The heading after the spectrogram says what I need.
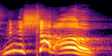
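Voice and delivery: high, drawn-out, loud dismissal; exasperated mock scolding. Fan fed up with singer's posts, playfully exasperated. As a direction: stretch it out in playful outrage.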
